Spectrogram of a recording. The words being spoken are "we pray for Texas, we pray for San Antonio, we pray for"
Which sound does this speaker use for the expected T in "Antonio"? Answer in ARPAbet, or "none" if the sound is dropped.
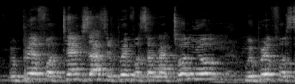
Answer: T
